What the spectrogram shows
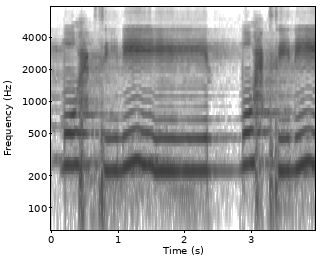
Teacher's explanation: cara membacanya panjangnya satu Alif dua Alif sampai tiga kali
